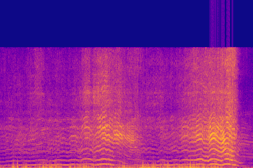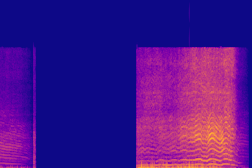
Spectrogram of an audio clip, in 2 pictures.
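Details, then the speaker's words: Nitro RC engine during high-speed needle leaning, tuned by ear: it screams up to a high, crisp wail on the pipe with no gurgle or stutter, cuts back, then screams cleanly again, showing a properly leaned top end. "now once i hear that and you know i understand that it's on the pipe screaming its tits off do i stop hell no i keep going"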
